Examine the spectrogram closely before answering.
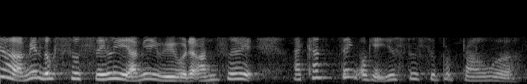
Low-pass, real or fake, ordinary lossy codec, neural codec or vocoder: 3.6 kHz; real; Opus, 24 kbps; none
